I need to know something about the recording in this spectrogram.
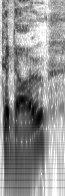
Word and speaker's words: Godot: completely free and open source game engine named gotto or godot depending on how you pronounce these things godot is a fully open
